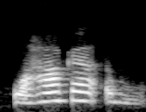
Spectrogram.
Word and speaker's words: Oaxaca: I mean, even some Spanish speakers that aren't from Mexico, they will pronounce it differently because it is an Aztec name. Well, it's derived from an Aztec name. So Oaxaca is one of the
